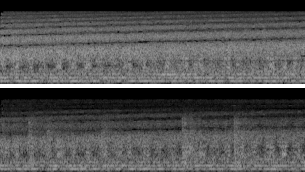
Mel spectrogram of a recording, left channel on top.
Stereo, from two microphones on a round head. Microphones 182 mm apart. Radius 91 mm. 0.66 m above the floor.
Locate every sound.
0.0 s a drone: 65° left (ahead or behind); by 3.1 s 80° left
